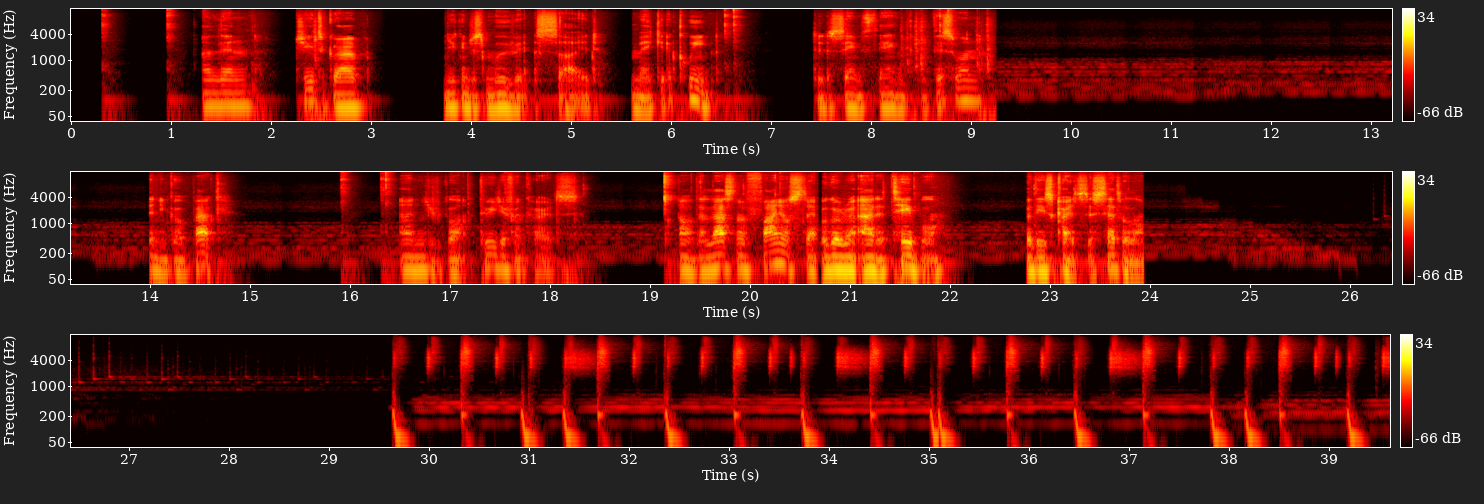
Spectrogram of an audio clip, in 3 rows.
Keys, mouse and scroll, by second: 2.5 g, 8.5 Tab, 8.9 click, 9.2 Tab, 9.4 click, 10.2 g, 12.6 g, 16.0 click, 17.7 middle click, 18.5-18.9 scroll down 3, 19.0-20.9 middle drag, 20.9-21.8 scroll down 5, 21.8-23.2 middle drag, 23.2-23.9 scroll up 4, 23.9 click, 24.0 middle click, 24.8 shift+a, 25.2 scroll down 2, 25.3 s, 26.6 middle click, 26.9-27.3 scroll down 4, 27.3 KP_7, 27.6 scroll down 3, 27.8 Tab, 28.3 click, 28.4 click, 29.1 click, 29.4 Tab, 29.6-31.3 middle drag, 31.7 click, 32.1-33.4 drag, 33.9 Delete, 35.1 click, 35.2 click, 35.7 click, 38.4-39.6 drag.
